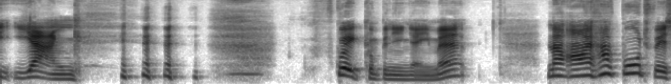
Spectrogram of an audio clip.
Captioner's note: chuckles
